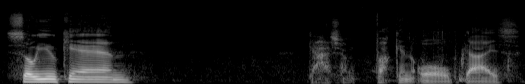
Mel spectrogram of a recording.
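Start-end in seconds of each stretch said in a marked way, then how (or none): 3.1-5.2 breathy self-mocking whisper; whispered aside. Real, not acted. Trainer muttering to viewers about her age, whispered.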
